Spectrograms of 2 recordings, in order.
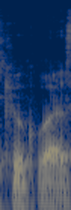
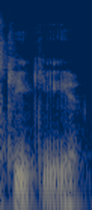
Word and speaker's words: Kukua: name too much, but it is Kukua, so yeah, which is really weird way to actually pronounce Kiki. But yeah, I'm going to call her Kukua, and I think everybody else should actually call her Kukua instead of Kiki, but yeah.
